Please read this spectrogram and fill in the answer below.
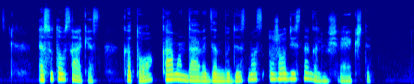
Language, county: Lithuanian, Kaunas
